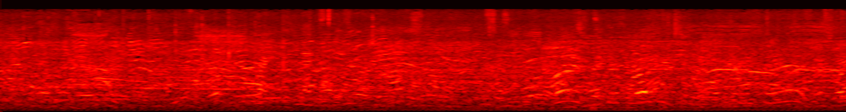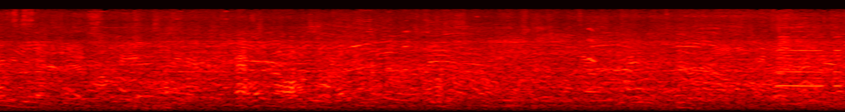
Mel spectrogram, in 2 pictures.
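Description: Children shout and cheer along the street.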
